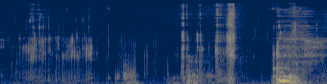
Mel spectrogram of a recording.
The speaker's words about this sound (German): Wir schlürfen noch ein wenig ins Mikrofon und ihr ahnt, worum es heute irgendwie geht.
